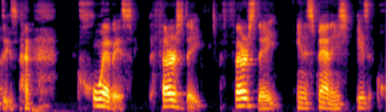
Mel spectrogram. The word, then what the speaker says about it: jueves: Jueves, Thursday. Thursday in Spanish is jueves with the J. But remember again, it's smooth.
